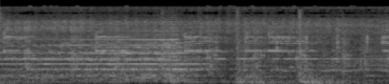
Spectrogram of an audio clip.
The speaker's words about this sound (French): Et hop, ils sautent dans le wagon qui les emporte vers la brillante capitale de l'Angleterre.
